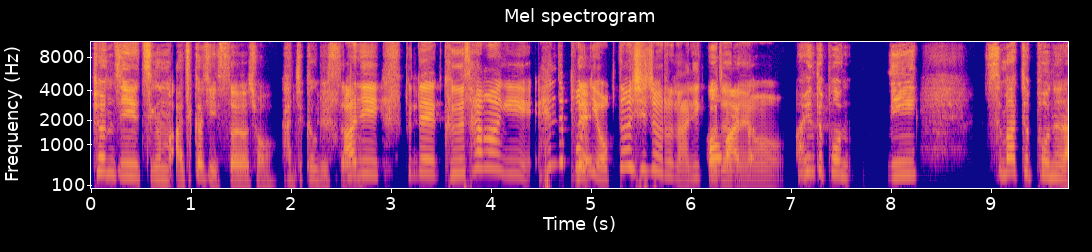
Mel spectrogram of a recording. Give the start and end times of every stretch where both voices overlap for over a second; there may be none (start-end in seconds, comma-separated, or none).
none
